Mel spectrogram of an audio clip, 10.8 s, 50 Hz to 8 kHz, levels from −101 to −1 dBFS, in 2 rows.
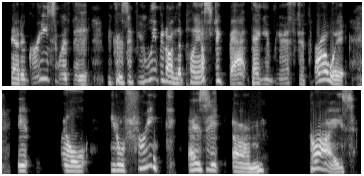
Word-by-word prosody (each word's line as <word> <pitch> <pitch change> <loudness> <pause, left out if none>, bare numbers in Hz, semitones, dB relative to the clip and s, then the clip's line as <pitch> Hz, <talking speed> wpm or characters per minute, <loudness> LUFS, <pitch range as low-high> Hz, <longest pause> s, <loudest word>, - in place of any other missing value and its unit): that 160 -1 0
agrees 305 - 0
with 160 0 -5
it 140 -1 -6 0.3
because 180 +3 -2
if 190 - -6
you 195 +5 -13
leave 315 0 -7
it 255 - -1
on 190 -4 +4
the 165 - +1
plastic 195 +5 +1
bat 475 -3 +3
that 170 +7 -2
you've 295 -2 -12
used 160 +2 -12
to - - -12 0.2
throw 285 0 +6
it - - 0 0.5
it 365 0 +2 0.5
will 170 -2 +2 0.4
it'll 195 -1 +2
shrink 275 - -2 0.4
as 220 0 +3
it, 200 -2 0 0.2
um, 140 +5 +2 0.7
dries 145 - +3
195 Hz, 150 wpm, -23 LUFS, 165-270 Hz, 0.7 s, throw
